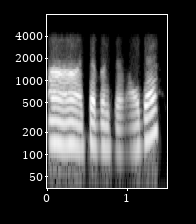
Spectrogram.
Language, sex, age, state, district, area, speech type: Telugu, male, 18-30, Telangana, Bhadradri Kothagudem, urban, conversation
